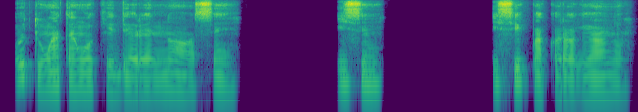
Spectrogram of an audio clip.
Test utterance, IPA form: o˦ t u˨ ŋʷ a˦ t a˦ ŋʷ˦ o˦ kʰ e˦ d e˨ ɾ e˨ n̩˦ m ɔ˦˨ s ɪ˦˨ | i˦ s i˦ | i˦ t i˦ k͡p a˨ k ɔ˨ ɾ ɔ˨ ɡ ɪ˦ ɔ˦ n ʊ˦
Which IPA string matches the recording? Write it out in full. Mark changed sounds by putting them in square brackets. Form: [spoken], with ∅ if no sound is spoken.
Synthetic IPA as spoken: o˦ t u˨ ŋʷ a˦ t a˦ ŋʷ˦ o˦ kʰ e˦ d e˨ ɾ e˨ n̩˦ [n] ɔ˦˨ s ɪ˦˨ | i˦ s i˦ | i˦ [s] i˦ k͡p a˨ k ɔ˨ ɾ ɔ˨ ɡ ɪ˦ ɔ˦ n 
